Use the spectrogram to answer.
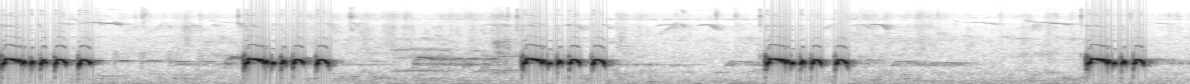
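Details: Local Indonesian zebra dove singing to provoke rivals: five bright, stuttering cooing phrases, each about a second of rapid pulsed notes, come roughly every two and a half seconds over a quiet background.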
